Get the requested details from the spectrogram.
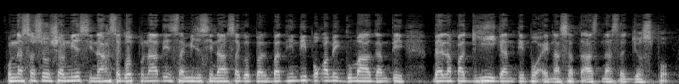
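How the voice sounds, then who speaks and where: A man from the Philippines speaks in a slightly high, husky voice. He delivers an emphatic, accusatory statement for his church. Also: flat delivery, fast. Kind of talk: impassioned statement.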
